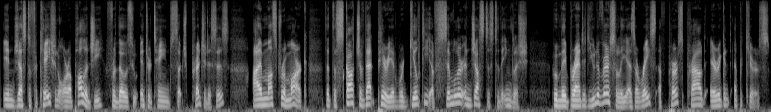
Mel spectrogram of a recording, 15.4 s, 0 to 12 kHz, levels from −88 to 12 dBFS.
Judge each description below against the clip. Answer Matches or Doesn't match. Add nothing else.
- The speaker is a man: Matches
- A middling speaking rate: Matches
